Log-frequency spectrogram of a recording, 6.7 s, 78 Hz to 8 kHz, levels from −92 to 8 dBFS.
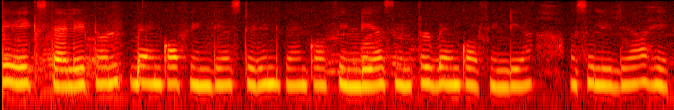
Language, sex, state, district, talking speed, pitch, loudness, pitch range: Marathi, female, Maharashtra, Dhule, 135 wpm, 230 Hz, -31 LUFS, 225-240 Hz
